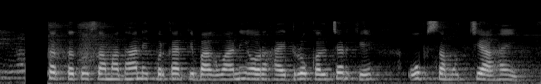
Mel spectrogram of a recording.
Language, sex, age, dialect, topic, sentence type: Magahi, female, 36-40, Southern, agriculture, statement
